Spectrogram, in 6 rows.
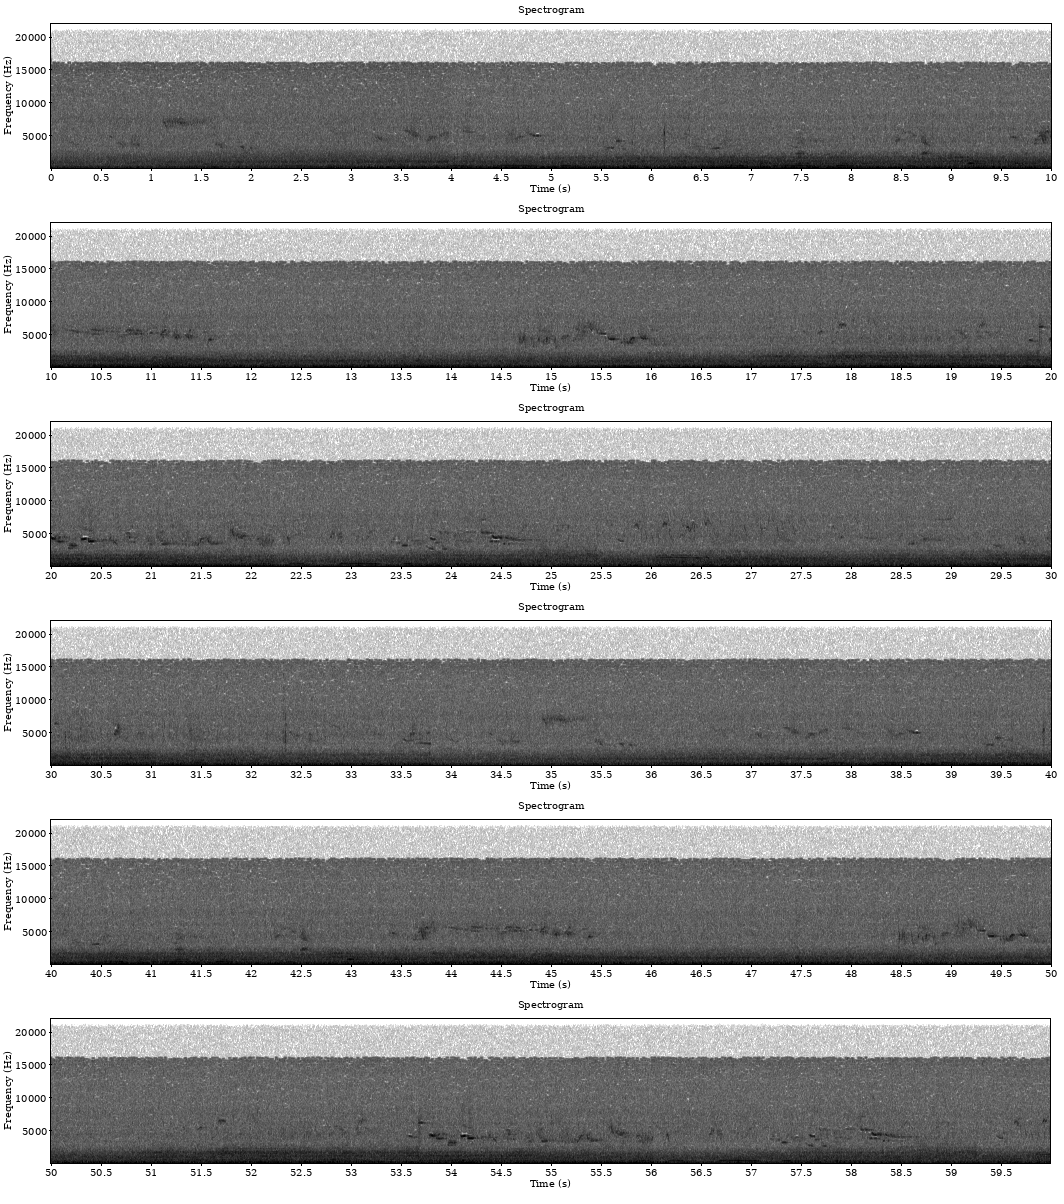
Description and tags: PONTECESO MARSH AB 2M
Short recordings made in an emblematic stretch of Galician coastline located in the province of A Coruña (Spain):The Coast of Dead
nature, river, marsh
